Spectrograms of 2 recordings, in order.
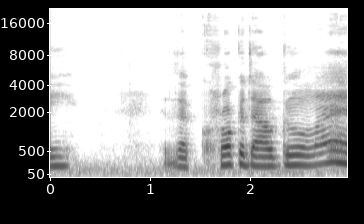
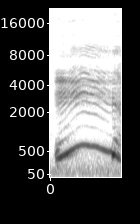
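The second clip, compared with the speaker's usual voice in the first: high yelp of pain; a sudden high howl; 14 semitones higher than usual. A narrator's reading. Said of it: "howled Mister Magee".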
